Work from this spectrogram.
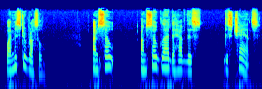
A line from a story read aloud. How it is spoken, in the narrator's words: he stammered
